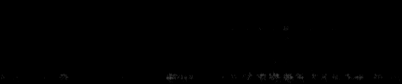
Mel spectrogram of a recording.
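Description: Faint scratching of a graphite pencil's sharpened tip shading on a paper tile in quick short strokes, busiest in the second half.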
